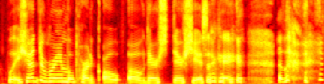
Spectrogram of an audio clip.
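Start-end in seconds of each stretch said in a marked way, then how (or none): none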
